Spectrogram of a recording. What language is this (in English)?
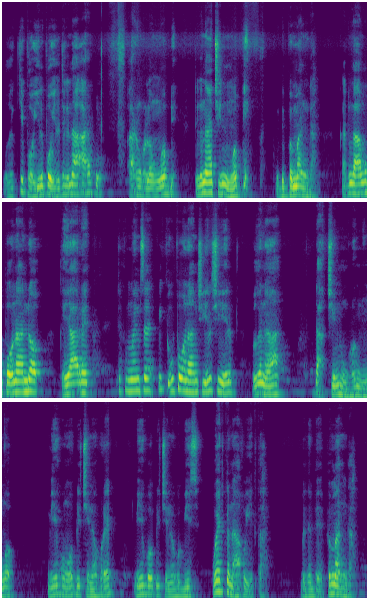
Cakfem-Mushere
